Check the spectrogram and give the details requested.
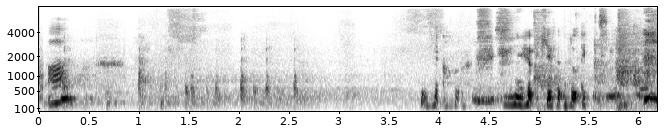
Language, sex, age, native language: Icelandic, male, 13, Icelandic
